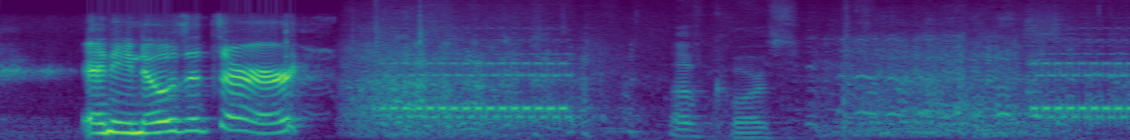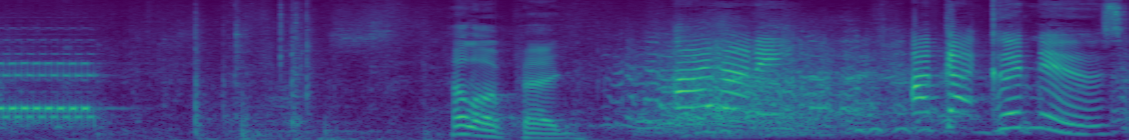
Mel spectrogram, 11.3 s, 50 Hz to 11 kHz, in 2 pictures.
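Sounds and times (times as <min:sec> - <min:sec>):
speech: 0:00.4 - 0:01.7, 0:03.4 - 0:04.7, 0:07.9 - 0:08.6, 0:10.3 - 0:11.2
telephone ringing with trilling electronic burst: 0:01.7 - 0:03.1, 0:04.9 - 0:06.3
laughter: 0:01.7 - 0:05.6, 0:08.6 - 0:11.2.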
